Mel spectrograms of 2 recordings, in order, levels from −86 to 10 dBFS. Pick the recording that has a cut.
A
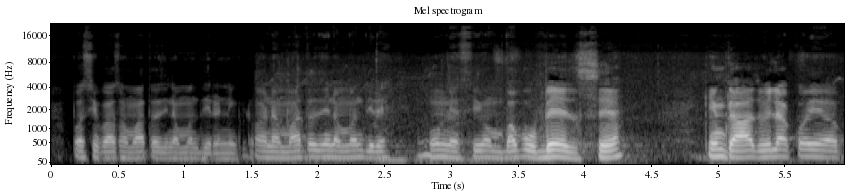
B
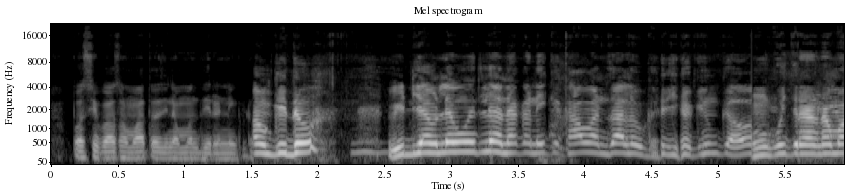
B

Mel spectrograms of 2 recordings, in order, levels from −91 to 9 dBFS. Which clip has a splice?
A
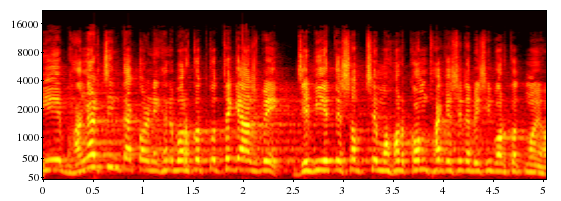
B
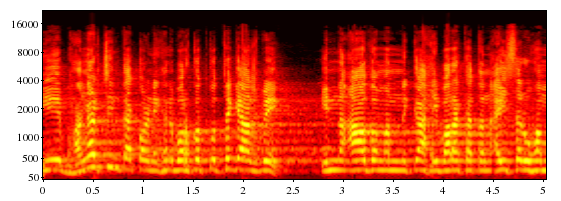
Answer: A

